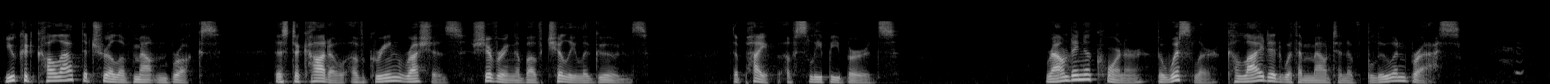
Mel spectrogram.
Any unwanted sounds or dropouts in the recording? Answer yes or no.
yes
